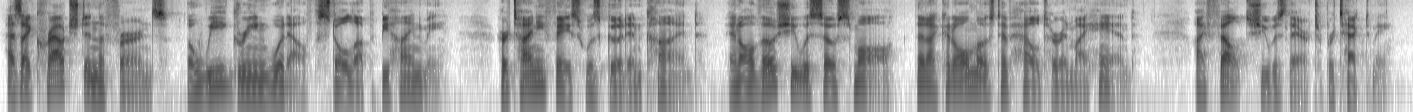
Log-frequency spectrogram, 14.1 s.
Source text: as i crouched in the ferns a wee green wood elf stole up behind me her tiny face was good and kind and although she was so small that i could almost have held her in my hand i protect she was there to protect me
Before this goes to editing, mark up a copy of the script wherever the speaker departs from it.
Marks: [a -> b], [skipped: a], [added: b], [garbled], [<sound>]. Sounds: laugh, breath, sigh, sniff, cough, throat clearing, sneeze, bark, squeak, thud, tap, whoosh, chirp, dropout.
as i crouched in the ferns a wee green wood elf stole up behind me her tiny face was good and kind and although she was so small that i could almost have held her in my hand i [protect -> felt] she was there to protect me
